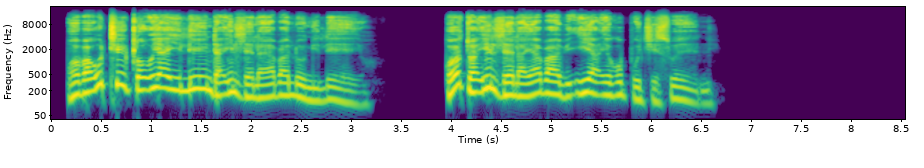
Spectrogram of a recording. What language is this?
North Ndebele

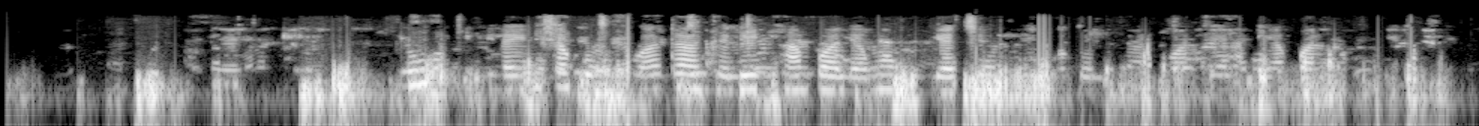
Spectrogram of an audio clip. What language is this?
Swahili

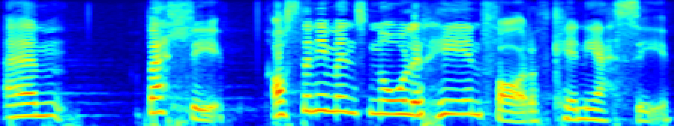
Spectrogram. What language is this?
Welsh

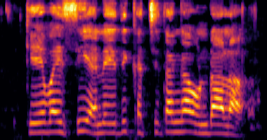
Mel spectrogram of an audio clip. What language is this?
Telugu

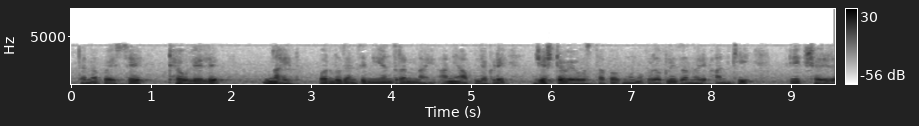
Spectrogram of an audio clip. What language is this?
Marathi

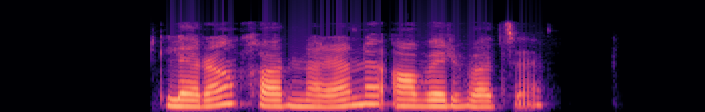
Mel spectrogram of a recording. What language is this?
Armenian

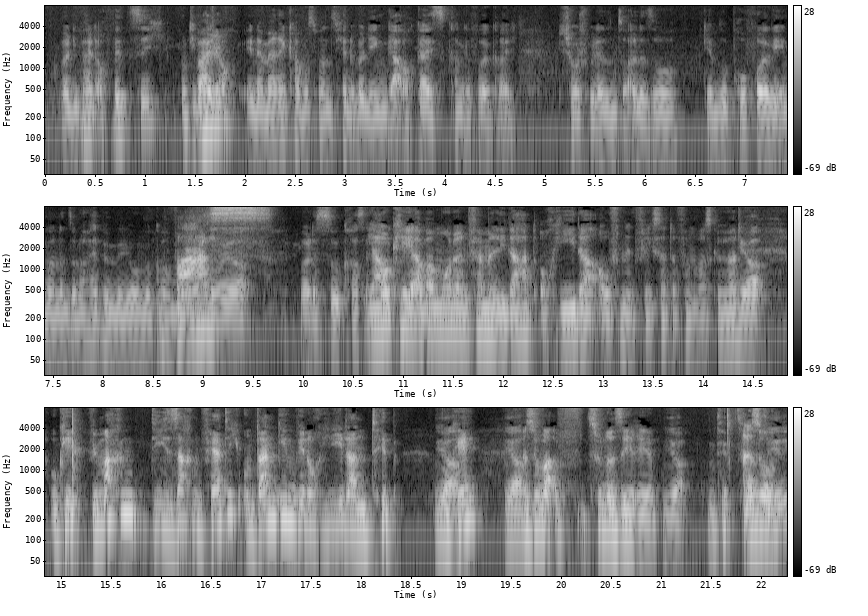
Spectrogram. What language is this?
German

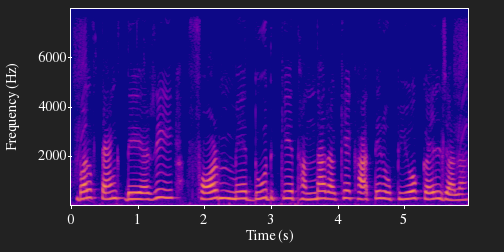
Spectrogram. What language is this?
Bhojpuri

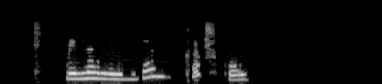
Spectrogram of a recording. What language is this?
Mari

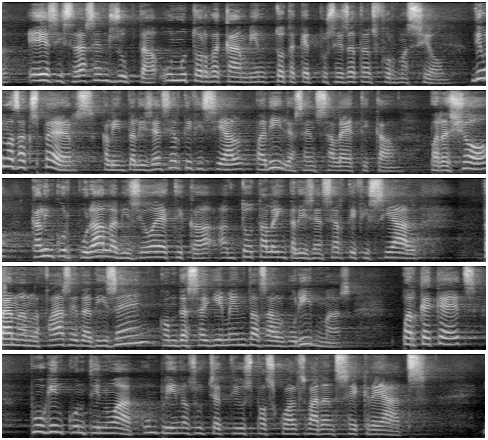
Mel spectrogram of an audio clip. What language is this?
Catalan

